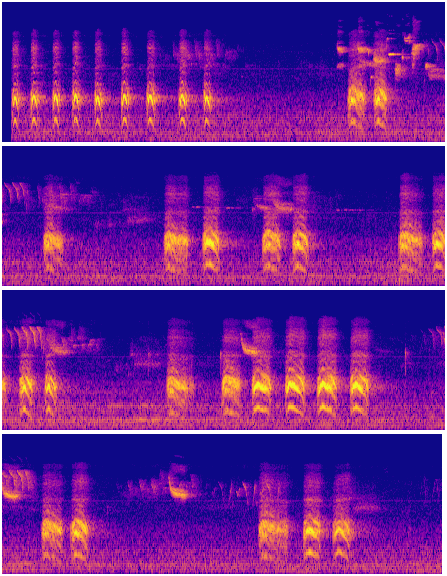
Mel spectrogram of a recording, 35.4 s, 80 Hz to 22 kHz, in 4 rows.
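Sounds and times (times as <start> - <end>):
crow calling: 0.2 - 4.4, 6.8 - 7.9, 9.7 - 10.3, 12.1 - 13.4, 14.0 - 15.2, 16.8 - 19.1, 21.0 - 25.4, 27.4 - 28.5, 31.7 - 34.0.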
